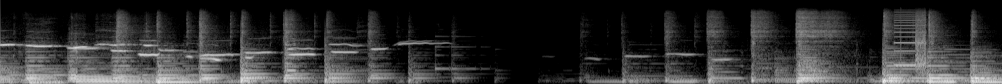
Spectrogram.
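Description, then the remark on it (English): A whistled melody glides and steps over a full band backing with steady drum hits, pausing briefly midway before the music and whistling return loud and up front. “like a real whistling solo because it is a bit much if it's those joke whistlings.”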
